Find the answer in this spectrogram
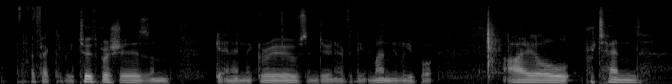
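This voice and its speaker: Very deep and low, a man's voice has a dark, mellow tone and fairly even intonation at a moderate pace. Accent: British. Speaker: retro console restorer. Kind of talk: tutorial talk to camera. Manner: casual, chatty.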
